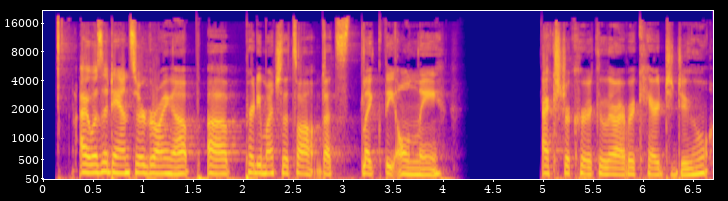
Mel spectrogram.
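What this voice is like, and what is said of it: Miami accent. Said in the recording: “Also from Miami, if you can't tell by my amazing accent that will never leave me”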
